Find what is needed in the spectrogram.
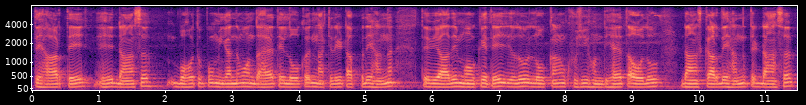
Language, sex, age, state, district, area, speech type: Punjabi, male, 18-30, Punjab, Patiala, rural, spontaneous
